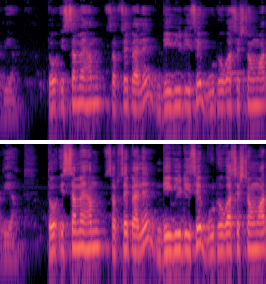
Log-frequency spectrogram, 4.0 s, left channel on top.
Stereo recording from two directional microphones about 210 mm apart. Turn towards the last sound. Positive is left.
turn(degrees=-45)  # may be behind; listen again after turning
